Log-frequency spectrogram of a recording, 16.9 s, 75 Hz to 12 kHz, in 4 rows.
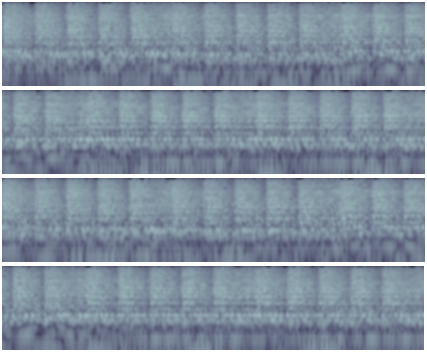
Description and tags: This is a remake of my favourite song.i tried to make it sound like the original, but i added some effects made by my own.I used FL-Studio 6 XXL to get this sample done.This is a modified version of my Trance Trumpet set.This sample works good as a loop.You can Fade in/out this sample as needed.
loop, trance, 142bpm, techno, melodie, dance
